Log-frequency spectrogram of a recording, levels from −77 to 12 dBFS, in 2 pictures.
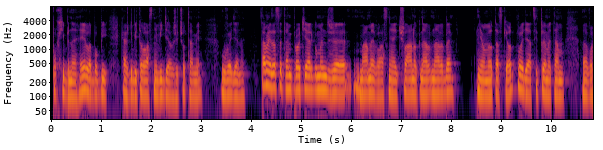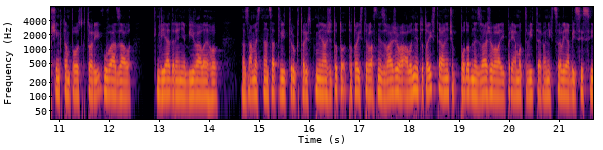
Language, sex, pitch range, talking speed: Slovak, male, 110-120 Hz, 180 wpm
